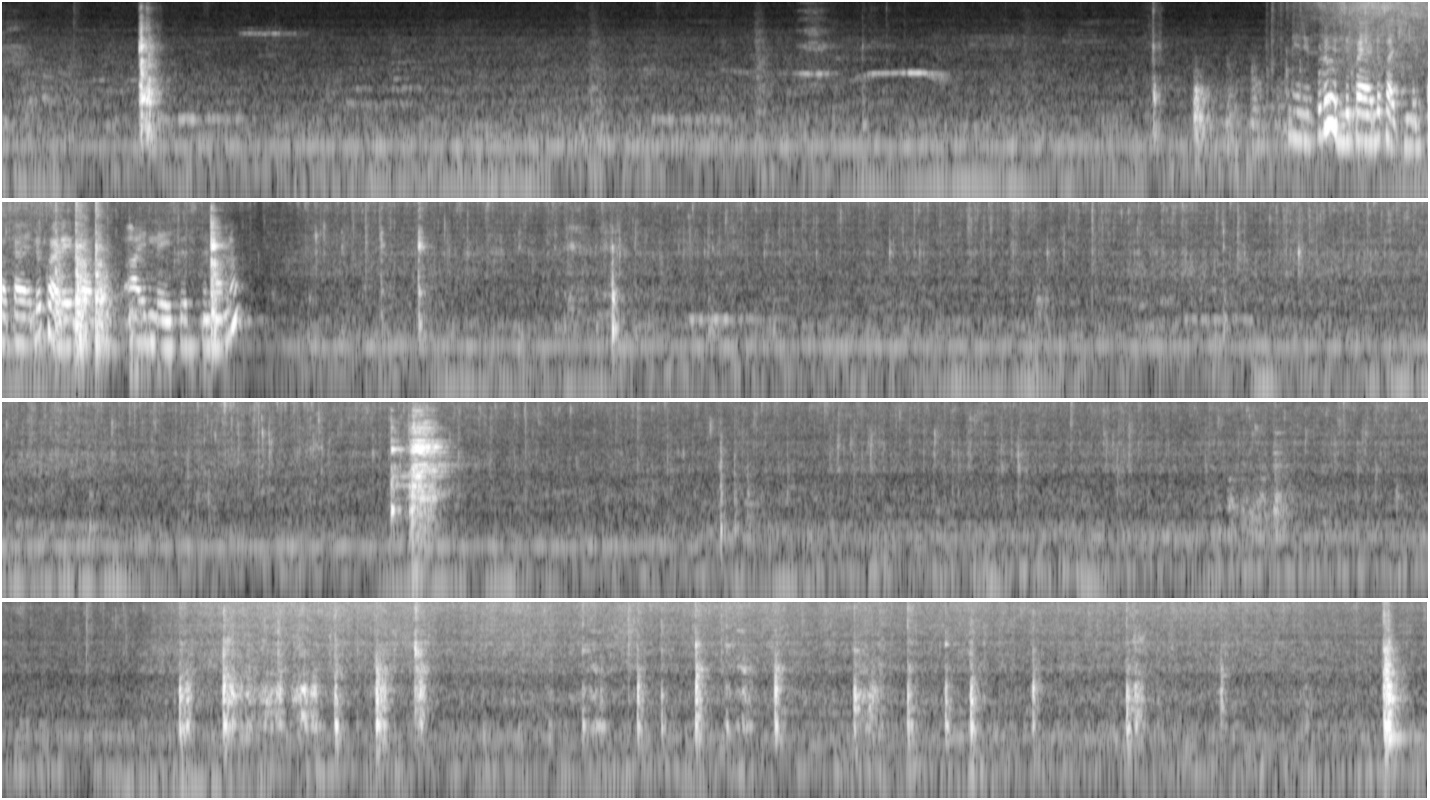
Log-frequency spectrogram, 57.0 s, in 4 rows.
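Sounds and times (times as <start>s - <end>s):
vegetables sizzling in oil: 12.7s - 57.0s
spoon scraping and knocking pan: 44.5s - 47.1s, 48.5s - 53.3s, 54.0s - 55.1s.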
